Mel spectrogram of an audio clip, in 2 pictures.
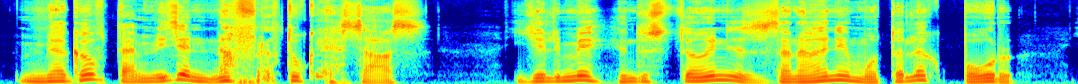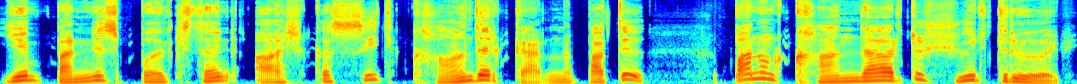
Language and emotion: Kashmiri, disgusted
